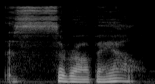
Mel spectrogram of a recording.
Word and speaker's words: Zerubbabel: And so through the years, when I saw this name in Scripture, I was thinking Zerubbabel, Zerubbabel, or however you want to say it. It's Zerubbabel. And he said, this is Zerubbabel. That's how he pronounced his name.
